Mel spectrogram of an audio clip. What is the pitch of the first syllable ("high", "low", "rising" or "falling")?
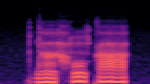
low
